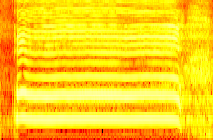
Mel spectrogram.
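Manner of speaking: very high, slow, drawn-out gasp of wonder; opening the box with the first watermelon helmet, delighted surprise. Real, not acted. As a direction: let the oh float up in amazement, laughing.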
